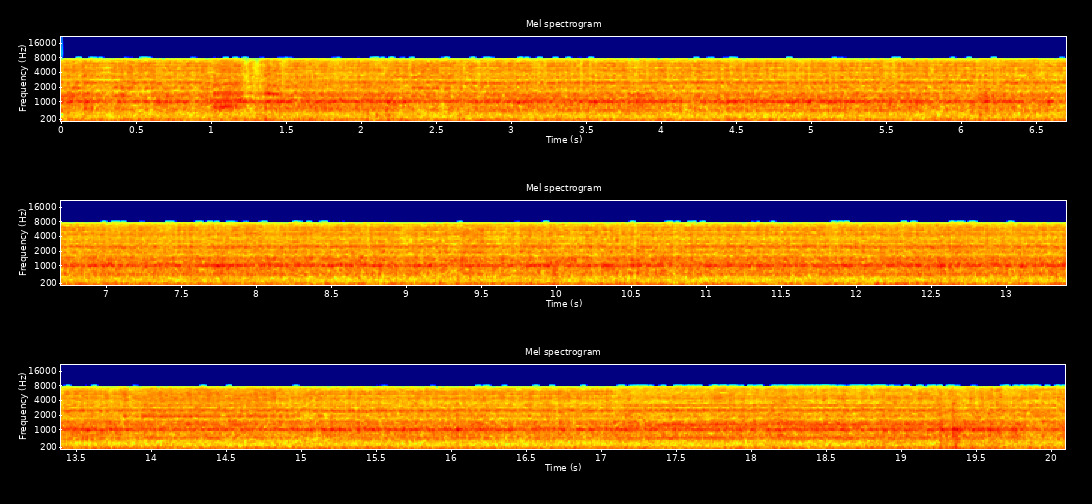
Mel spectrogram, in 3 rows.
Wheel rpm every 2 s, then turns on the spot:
170, 170, 170, 170, 170, 170, 170, 170, 160, 160.
none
